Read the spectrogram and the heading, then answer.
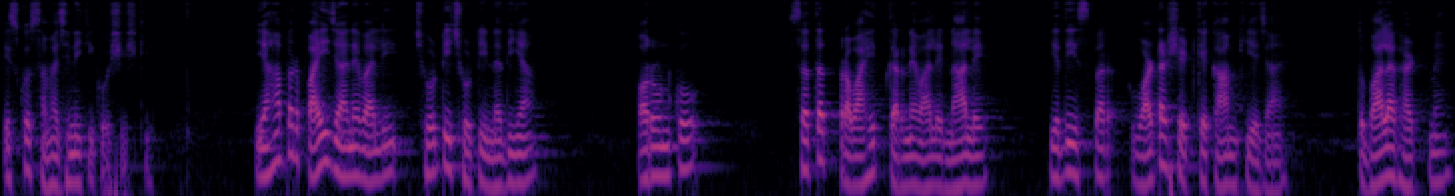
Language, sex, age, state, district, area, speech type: Hindi, male, 60+, Madhya Pradesh, Balaghat, rural, spontaneous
